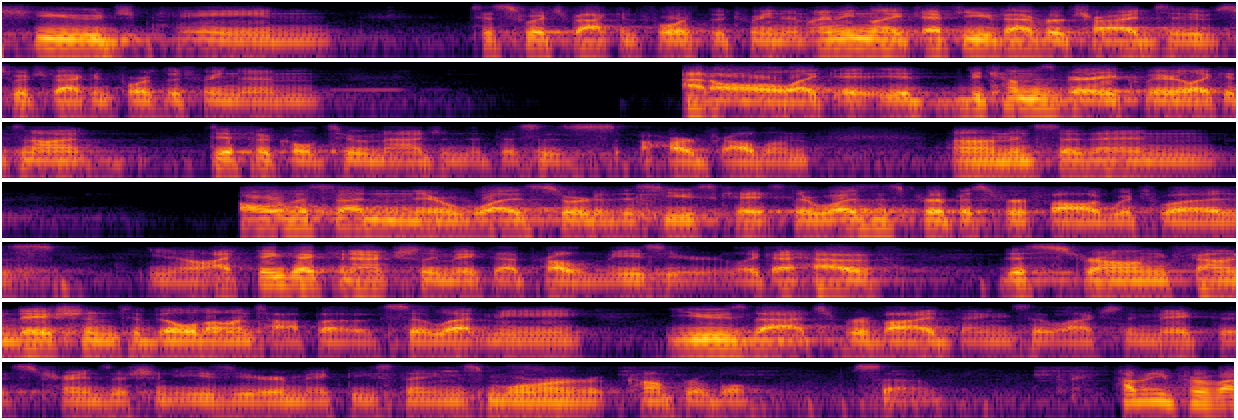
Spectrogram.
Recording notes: live from Red Dirt Ruby Conf.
